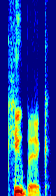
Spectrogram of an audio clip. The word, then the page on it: cubic: British English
